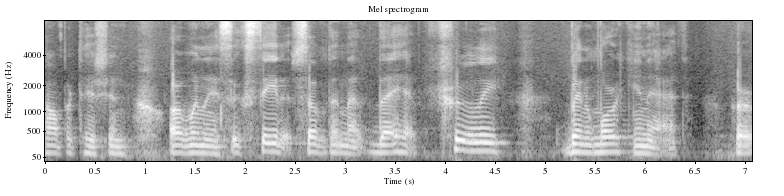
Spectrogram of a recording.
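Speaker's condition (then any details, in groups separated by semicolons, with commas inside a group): Cerebral palsy; present from birth; falls at times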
